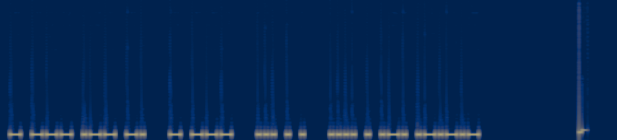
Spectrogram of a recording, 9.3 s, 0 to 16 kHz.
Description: Morse code, heard as a keyed tone, about 22 wpm, 700 Hz. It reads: TOWN TO SEE HER.
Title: Sentences from Top 1000 Words - Review Part 5 - 22wpm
